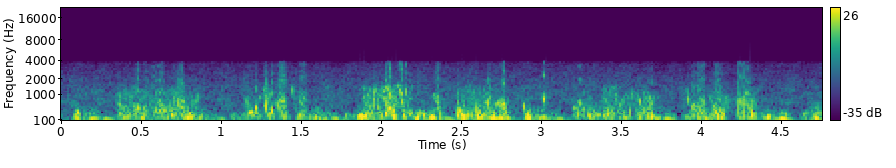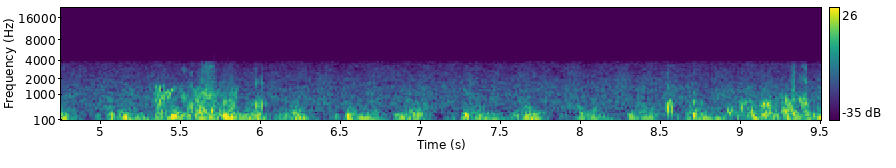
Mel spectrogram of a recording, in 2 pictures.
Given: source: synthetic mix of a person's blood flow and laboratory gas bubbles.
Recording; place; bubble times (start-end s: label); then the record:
Doppler ultrasound of blood flow; precordium
0.32-0.88 s: bubbles
1.11-1.53 s: bubbles
1.82-2.29 s: bubbles
2.32-2.94 s: bubbles
2.98-3.06 s: bubbles
3.19-3.74 s: bubbles
3.86-4.38 s: bubbles
5.30-6.04 s: bubbles
8.51-8.59 s: bubbles
8.66-8.75 s: bubbles
8.88-9.46 s: bubbles
From the record:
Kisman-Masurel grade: 332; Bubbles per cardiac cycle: rolling drumbeat, 9 or more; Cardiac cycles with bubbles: 50 to 99%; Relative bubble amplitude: moderate (0.250 to 0.450); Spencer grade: 3 (all of the cardiac periods contain showers or single bubble signals, but not dominating or overriding the cardiac motion signals); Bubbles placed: anywhere in the cardiac cycle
